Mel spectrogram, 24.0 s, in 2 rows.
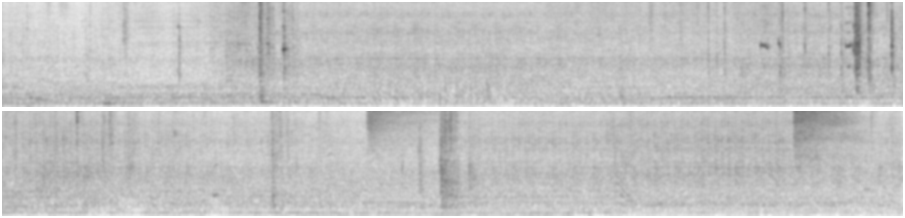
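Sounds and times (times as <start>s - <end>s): diesel train droning: 0.0s - 24.0s
sharp clicks and knocks: 9.4s - 12.2s.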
